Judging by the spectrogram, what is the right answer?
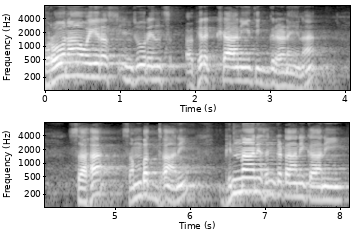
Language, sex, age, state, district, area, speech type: Sanskrit, male, 60+, Karnataka, Uttara Kannada, rural, read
